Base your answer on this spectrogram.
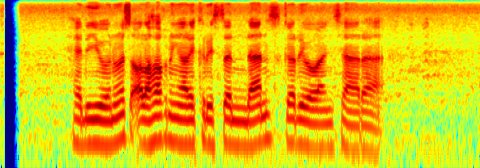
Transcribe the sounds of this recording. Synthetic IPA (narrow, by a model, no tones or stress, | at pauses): hɛdiunʊsɔ̰lɔɦɔk̚niŋalikɾist̪əndanskɨrdiwawaɲt͡ʃaɾa̰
